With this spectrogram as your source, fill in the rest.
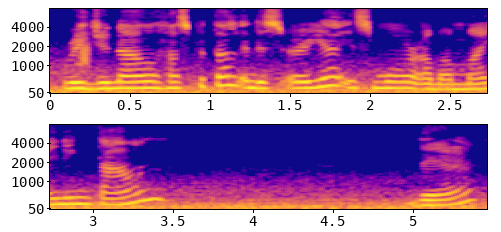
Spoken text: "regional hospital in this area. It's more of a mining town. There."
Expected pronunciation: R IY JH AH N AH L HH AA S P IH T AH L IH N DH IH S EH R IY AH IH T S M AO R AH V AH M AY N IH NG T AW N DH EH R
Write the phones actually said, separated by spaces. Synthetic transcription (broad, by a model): R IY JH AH N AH L HH AA S P IH T AH L IH N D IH S EH R IY AH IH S M AO R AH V AH M AY N IH NG T AW N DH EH R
